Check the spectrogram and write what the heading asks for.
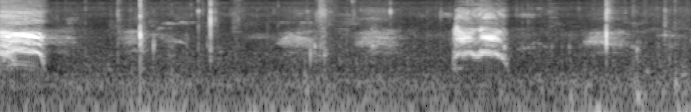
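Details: Crows calling for food: a short harsh caw at the start and another loud rasping caw midway, with several softer, distant caws and clicks between.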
